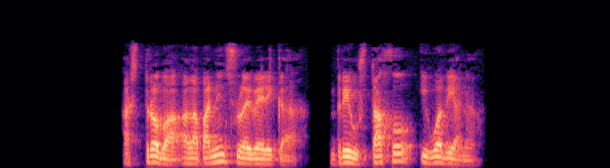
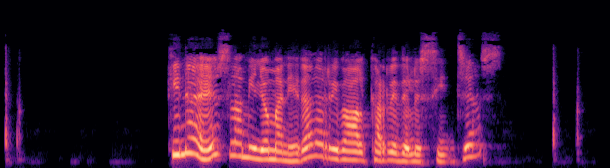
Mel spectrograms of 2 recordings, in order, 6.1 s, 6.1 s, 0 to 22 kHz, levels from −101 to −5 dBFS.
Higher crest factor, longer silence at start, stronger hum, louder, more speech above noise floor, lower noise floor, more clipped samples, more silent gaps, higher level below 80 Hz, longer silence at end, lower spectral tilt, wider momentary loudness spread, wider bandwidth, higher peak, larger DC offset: about the same, 18 dB vs 18 dB; second, 1.25 s vs 1.7 s; neither; first, -18 LUFS vs -22 LUFS; first, over 72 dB vs 61 dB; first, under -90 dBFS vs -82 dBFS; neither; first, 3.10-3.29 s vs none; first, -62 dBFS vs -76 dBFS; first, 1.35 s vs 1.15 s; about the same, -6 dB/octave vs -5.5 dB/octave; first, 14 LU vs 9 LU; second, 7.8 kHz vs 9 kHz; first, -2 dBFS vs -6 dBFS; neither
